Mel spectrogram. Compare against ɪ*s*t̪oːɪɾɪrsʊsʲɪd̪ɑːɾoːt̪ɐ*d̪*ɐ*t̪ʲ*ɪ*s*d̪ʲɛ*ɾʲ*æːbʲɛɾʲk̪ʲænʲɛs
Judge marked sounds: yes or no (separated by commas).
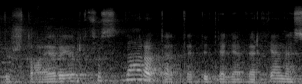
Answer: no, no, no, no, no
